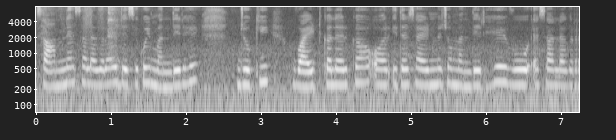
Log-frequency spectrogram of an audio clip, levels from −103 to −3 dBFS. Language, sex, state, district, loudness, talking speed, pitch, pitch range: Hindi, female, Punjab, Fazilka, -18 LUFS, 205 wpm, 245 Hz, 235-260 Hz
